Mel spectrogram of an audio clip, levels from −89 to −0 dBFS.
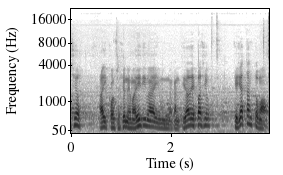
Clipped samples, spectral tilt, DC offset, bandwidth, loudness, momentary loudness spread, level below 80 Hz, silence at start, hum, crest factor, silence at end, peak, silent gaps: under 0.1%; -8.5 dB/octave; under 0.1%; 18.5 kHz; -18 LUFS; 10 LU; -52 dBFS; 0 s; none; 18 dB; 0 s; 0 dBFS; none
